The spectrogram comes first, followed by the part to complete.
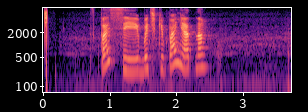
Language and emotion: Russian, positive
